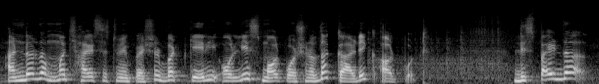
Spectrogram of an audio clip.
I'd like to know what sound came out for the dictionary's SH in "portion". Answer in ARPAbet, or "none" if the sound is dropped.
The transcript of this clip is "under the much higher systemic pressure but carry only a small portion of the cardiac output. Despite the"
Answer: SH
